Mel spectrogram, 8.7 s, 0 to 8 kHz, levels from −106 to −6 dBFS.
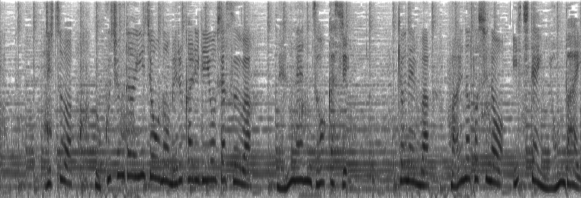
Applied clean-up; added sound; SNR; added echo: none; Scratching (performance technique) + Chewing, mastication; 19 dB; none.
